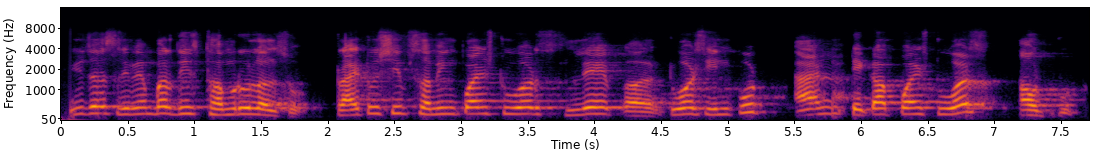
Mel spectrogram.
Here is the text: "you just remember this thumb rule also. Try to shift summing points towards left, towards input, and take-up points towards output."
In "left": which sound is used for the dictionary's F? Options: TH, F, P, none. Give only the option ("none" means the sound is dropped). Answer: none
